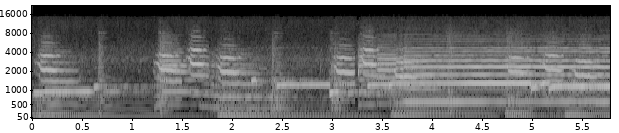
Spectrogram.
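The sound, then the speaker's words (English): A song made of cat meows from a Japanese film: a string of loud meows with rising and falling pitch, sung in a melodic rhythm over steady sustained musical tones, with no talking. “but there is a wonderful song featuring cat meows, which you'll hear now.”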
